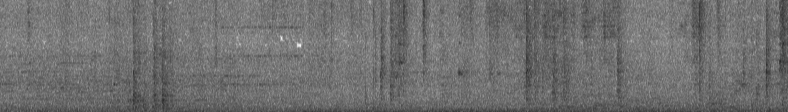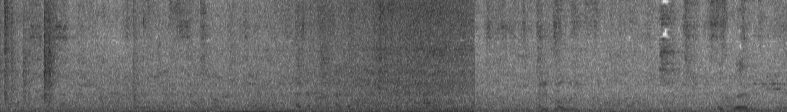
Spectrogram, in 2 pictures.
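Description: Outdoor street ambience: a steady low rumble like passing traffic that swells through the middle and cuts off suddenly near the end, with occasional light clicks and indistinct background voices.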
